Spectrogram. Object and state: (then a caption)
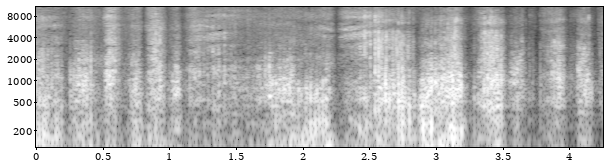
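Faux leather bracer, scratched. Long nails scratch across the textured surface of a red embossed faux crocodile leather wrist guard, or bracer. The result is a run of quick, rough scraping strokes with a dull, mostly low rasp that swells louder near the end.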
